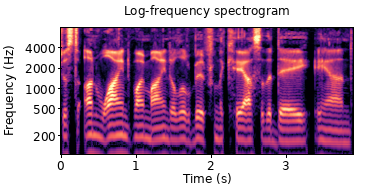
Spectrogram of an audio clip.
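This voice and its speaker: Over a silent background in a very clean recording, a man speaks at a fairly slow pace in a very deep, low, monotone, flat voice. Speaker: podcast host and radio host. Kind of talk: casual monologue while building. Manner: halting, many fillers.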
